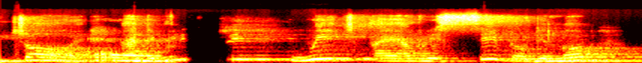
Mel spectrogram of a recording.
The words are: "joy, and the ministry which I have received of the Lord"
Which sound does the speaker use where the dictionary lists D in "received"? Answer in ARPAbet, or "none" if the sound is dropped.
D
